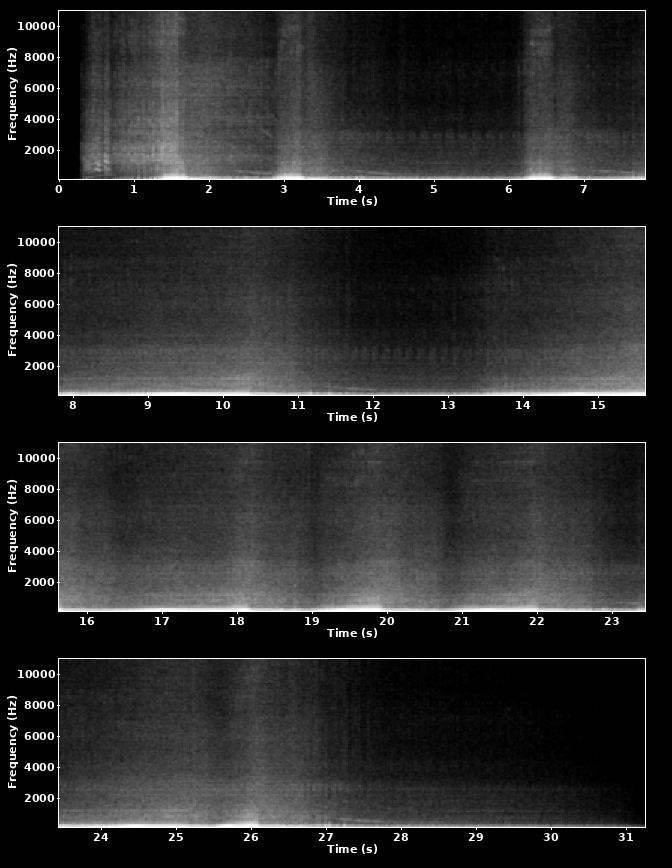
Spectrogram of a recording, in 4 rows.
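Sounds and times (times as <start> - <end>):
Alvis TE21 DHC car engine throttle: 0.3 - 31.2.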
